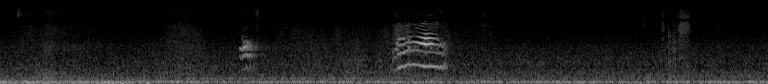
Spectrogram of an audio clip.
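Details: Talkative pet cat named Cassidy indoors: a brief faint cry near 2.5 seconds, then one louder harmonic meow that rises and falls in pitch around 4 seconds, over a steady low hum.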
